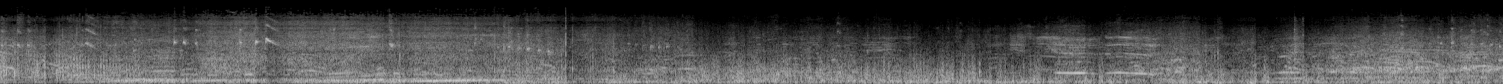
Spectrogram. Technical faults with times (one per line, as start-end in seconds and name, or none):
0.00-15.04 sample clock jitter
